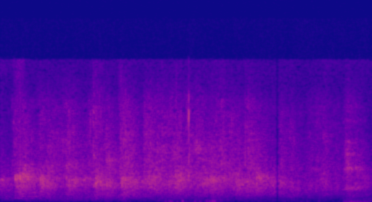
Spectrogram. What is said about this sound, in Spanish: Un aplauso a la pastora, por favor.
